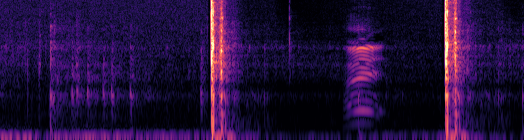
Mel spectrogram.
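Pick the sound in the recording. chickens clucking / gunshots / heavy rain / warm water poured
gunshots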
